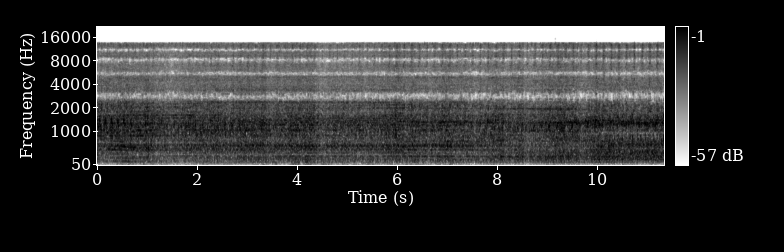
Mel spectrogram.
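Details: BMW E36 328i M52 petrol six at 175,000 km idling with a fast light ticking over top-end clatter; runs strong. M50 intake, M3 headers/exhaust. Oil, cam/crank sensors, injectors, lifters, chain tensioners, upper chain, VANOS seal already replaced; oil/fuel pressure and cam clearance checked.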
